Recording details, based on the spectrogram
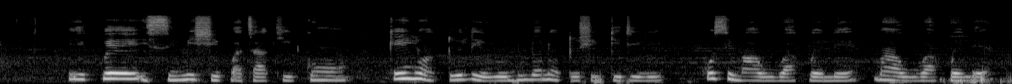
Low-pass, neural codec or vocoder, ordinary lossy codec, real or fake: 9.9 kHz; vocoder, 22.05 kHz, 80 mel bands, Vocos; none; fake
